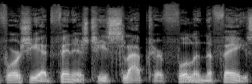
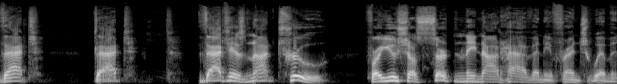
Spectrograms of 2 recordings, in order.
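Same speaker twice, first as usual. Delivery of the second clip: choked, faltering, stammering voice full of fury; 4 semitones higher than usual. Narrator reading a woman answering a laughing officer, voice choked with rage. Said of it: "she stammered out in a voice choked with rage".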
